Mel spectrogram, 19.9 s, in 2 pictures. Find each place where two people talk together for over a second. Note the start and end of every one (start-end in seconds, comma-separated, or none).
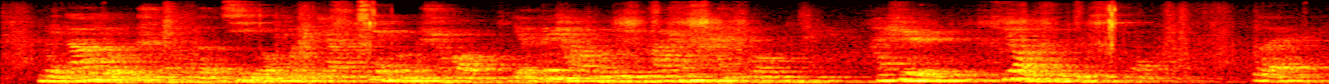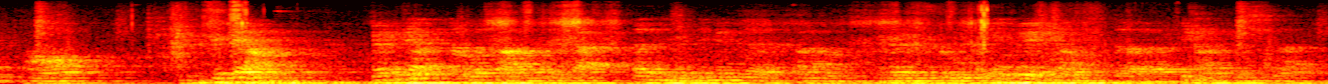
none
